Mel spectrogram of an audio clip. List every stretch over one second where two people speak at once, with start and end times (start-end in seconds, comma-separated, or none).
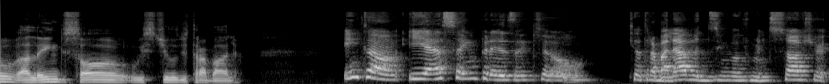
none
